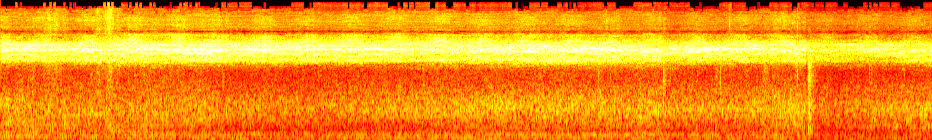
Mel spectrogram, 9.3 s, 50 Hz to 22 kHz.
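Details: Continuous shrill droning of cicadas, 19 July 2019, even in loudness for about eight seconds before dropping slightly, a few sharp ticks breaking through the constant high hiss.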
